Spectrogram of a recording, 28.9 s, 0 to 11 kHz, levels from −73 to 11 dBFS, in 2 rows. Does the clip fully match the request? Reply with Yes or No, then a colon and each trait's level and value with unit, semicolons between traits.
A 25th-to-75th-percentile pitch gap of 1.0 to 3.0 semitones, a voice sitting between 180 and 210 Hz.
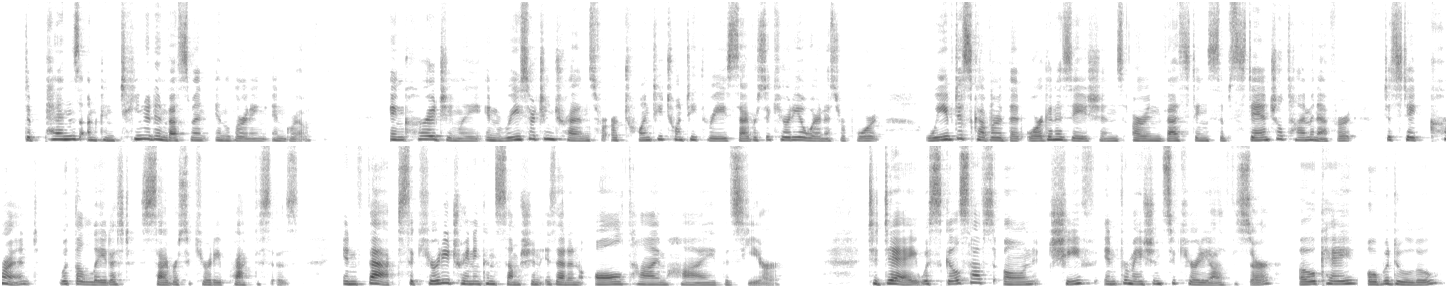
No: average, 5.3 semitones; high, 190 Hz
